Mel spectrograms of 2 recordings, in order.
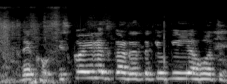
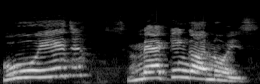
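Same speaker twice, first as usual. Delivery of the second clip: slow dictation; much slower than usual. Shown as a demonstration. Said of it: "दूसरे तरह से भी बोल सकते हैं".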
